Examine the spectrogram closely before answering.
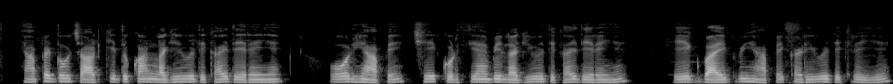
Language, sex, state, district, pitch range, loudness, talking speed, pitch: Hindi, male, Jharkhand, Jamtara, 115-130 Hz, -24 LUFS, 230 wpm, 120 Hz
